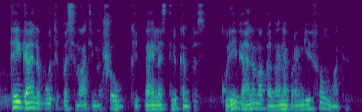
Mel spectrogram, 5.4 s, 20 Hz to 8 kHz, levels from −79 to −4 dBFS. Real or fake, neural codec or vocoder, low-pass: fake; codec, 24 kHz, 6 kbps, HILCodec; 7.2 kHz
